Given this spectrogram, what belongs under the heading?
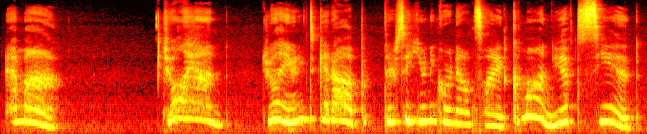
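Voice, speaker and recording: A woman voicing a curious, cheerful girl in a toy play story, full of gasps and hushed whispers. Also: very high-pitched, lively intonation, normal speed. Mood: amazed. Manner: gasping, whispering wonder.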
